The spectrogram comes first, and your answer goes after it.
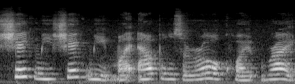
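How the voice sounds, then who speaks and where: A woman speaks in a put-on character voice with a high pitch. Her pace is fairly slow. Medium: read story.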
